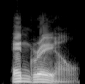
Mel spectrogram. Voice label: "engrail", American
